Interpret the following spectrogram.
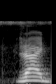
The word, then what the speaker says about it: write: রাইট, WRITE, রাইট। প্রতি ক্ষেত্রে W silent, ওকে।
